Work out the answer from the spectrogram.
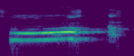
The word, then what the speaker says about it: fork: he comes to a fork point again r is slightly silent which is leading to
